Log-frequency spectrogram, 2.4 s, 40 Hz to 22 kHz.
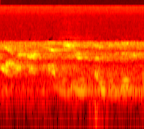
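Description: Single-sideband voice signals from an Icom IC-7600 HF transceiver's speaker on the 10 m band. Their pitch slides and they turn garbled as the main tuning dial is turned across them. They come through a narrow 2.4 kHz receive filter over band hiss, with BHI digital noise reduction switched on.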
